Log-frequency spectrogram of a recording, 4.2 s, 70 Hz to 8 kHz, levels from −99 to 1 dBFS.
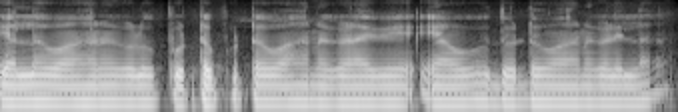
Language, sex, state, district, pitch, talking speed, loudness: Kannada, male, Karnataka, Belgaum, 110 Hz, 125 wpm, -19 LUFS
